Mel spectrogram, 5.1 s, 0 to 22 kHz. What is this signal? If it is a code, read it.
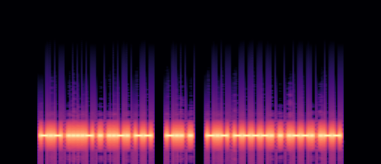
Morse code, heard as a keyed tone, about 40 wpm, 700 Hz. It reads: K4EFM DE K9EPW
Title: USA Callsign DE Callsign - 5 Characters - 40wpm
